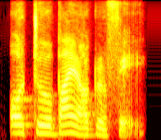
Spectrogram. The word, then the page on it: autobiography: Indian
